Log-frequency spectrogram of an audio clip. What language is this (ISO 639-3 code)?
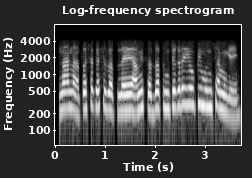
kok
